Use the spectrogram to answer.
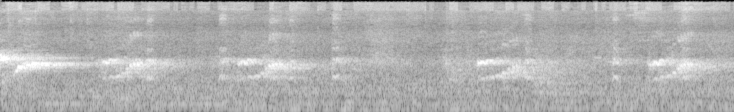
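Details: Competition singing from red-whiskered bulbuls: a series of brief slurred, chirping phrases repeated about once a second, moderately loud, with soft background noise throughout.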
